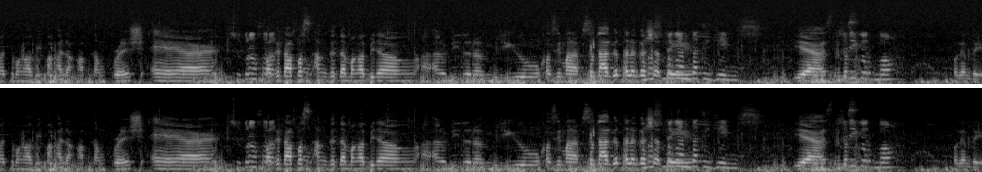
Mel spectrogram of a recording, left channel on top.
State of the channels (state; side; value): noise; left; hiss, 21 dB below the sound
